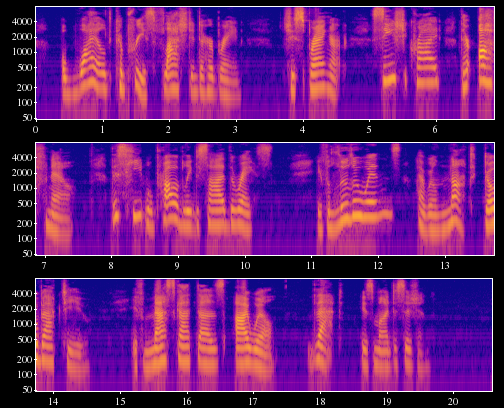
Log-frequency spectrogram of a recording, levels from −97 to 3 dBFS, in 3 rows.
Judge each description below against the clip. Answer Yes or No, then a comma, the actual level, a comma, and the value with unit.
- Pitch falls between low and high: Yes, medium, 180 Hz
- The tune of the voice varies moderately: No, wide, 5.8 semitones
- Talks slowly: Yes, slow, 125 wpm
